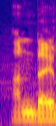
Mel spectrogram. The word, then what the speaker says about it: Hyundai: There was even a TV commercial that said it's Hyundai like Sunday.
